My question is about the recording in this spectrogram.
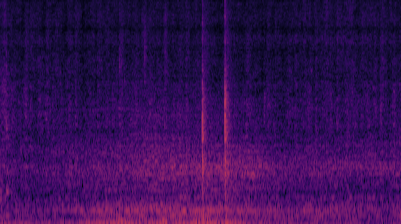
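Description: Two light clicks about two seconds in, a quarter second apart, as a watercolour brush taps the palette while darker greens are mixed, over a low steady room hum.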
